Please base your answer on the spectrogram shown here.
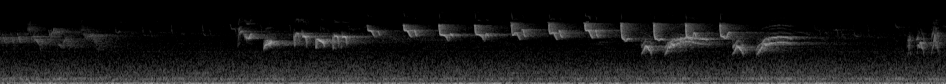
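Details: Early spring bird chorus on a fine April day in forest and meadows beside a river running with meltwater. A rapid series of sharp, downward-sliding whistles rolls on for several seconds, with a twittering phrase midway, over a steady low water roar.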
